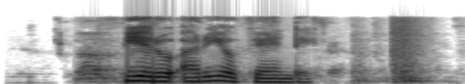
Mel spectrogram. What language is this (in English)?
Luo (Kenya and Tanzania)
